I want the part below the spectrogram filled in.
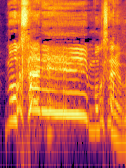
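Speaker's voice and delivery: high, loud drawn-out cry for the pastor; shouting for the pastor, near tears; frantic calling. Retold or imitated. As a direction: call out in breathless excitement. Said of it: "쫓아온 거예요".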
